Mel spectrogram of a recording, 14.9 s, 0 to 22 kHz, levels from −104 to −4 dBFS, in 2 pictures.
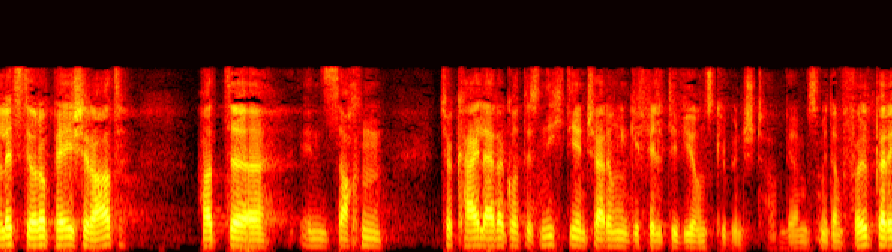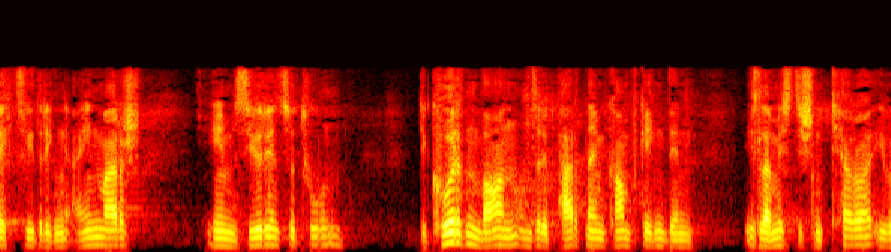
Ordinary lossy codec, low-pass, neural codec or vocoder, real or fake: MP3, 48 kbps; 7.2 kHz; none; real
